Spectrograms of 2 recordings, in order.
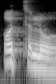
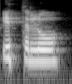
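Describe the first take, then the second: First: The word begins with a u vowel. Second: The word begins with an i vowel. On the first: The speaker calls it right. "Utlu, bukan itlu" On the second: The speaker calls it wrong. "bukan itlu"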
